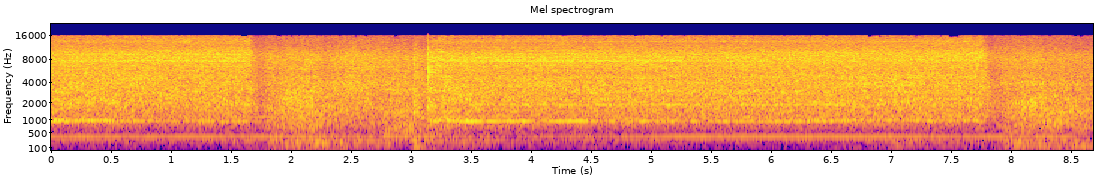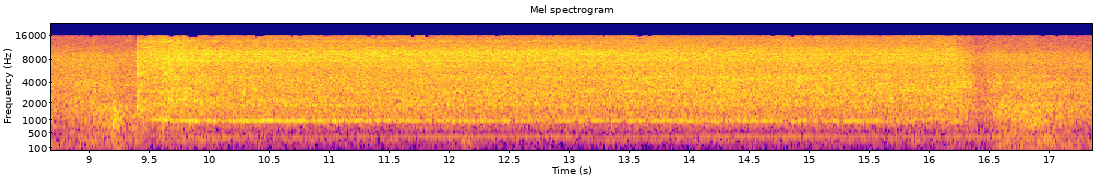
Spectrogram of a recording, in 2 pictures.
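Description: Carpet extractor wand sucking water out of carpet: a steady vacuum hiss with a high whistle, extracting carpet after it has been pre-treated. The whistle breaks off briefly three times, about two, eight and sixteen seconds in.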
